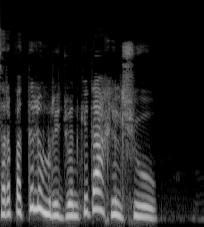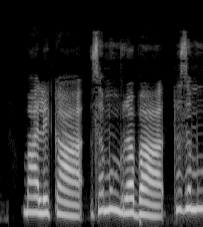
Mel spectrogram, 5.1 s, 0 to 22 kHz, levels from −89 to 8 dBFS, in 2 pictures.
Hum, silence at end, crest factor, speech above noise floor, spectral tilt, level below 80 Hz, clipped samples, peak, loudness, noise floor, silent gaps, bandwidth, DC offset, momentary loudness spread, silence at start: none; 0 s; 18 dB; 47 dB; -5 dB/octave; -72 dBFS; under 0.1%; 0 dBFS; -19 LUFS; -65 dBFS; none; 13 kHz; under 0.1%; 9 LU; 0 s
